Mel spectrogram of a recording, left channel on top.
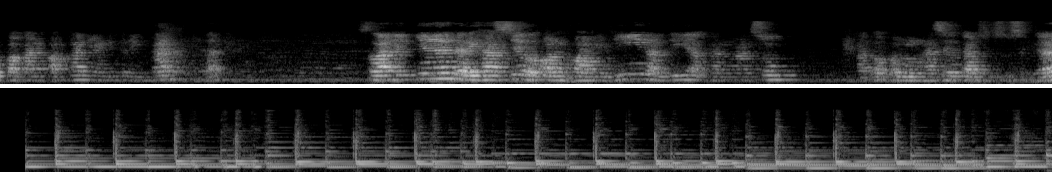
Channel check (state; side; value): different; both; correlation 0.00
